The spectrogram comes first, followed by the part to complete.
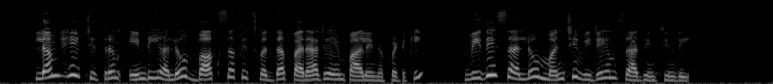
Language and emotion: Telugu, neutral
